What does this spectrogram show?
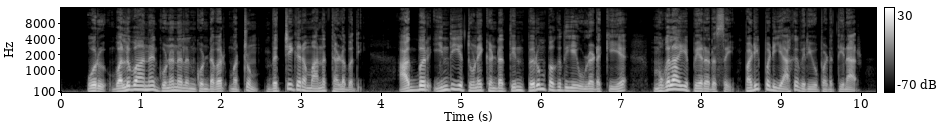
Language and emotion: Tamil, neutral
